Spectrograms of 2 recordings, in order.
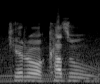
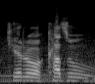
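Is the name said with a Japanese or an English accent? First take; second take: Japanese; Japanese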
